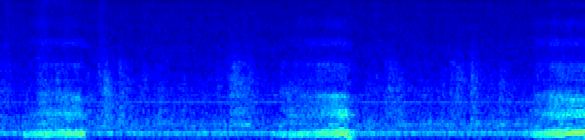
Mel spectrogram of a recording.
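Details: Sleeping dog snoring: soft, rough snores with slow swelling breath sounds and faint whistling at the end of some breaths.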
